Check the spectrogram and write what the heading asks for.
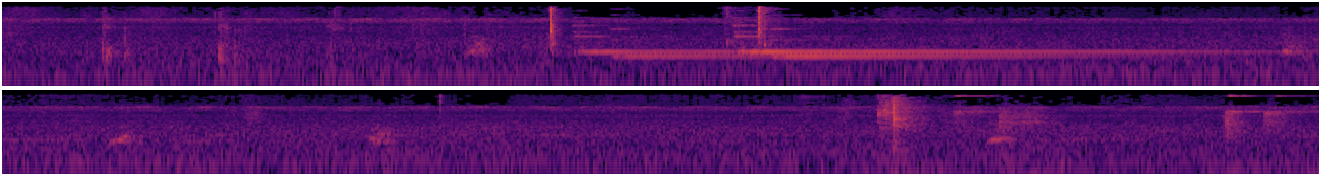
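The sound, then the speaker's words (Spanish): A man arriving at his brother-in-law's house rings the doorbell, a two-note chime whose tones linger and fade over several seconds, set against a steady chorus of crickets; a few faint clicks and thumps, and no one speaks. “llega a casa de su cuñado y toca el timbre.”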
